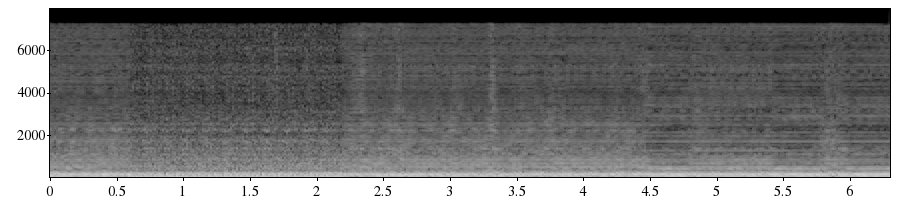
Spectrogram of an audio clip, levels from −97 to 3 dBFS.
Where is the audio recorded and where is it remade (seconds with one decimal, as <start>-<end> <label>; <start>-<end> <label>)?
0.0-0.6 remade; 0.6-2.2 recorded; 2.2-6.3 remade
